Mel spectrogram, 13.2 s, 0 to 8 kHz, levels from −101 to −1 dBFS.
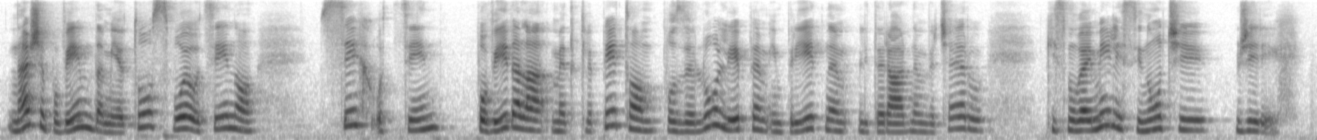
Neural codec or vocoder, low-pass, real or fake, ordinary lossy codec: none; none; real; none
